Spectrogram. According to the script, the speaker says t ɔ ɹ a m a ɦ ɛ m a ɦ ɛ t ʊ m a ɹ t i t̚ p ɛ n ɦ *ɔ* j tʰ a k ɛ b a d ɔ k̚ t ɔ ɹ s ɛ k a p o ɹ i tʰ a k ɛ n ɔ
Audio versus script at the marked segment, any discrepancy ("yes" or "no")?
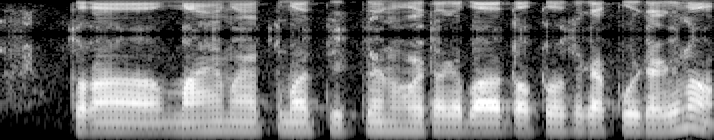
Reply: yes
